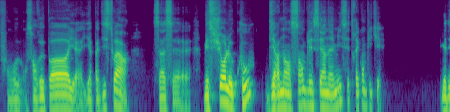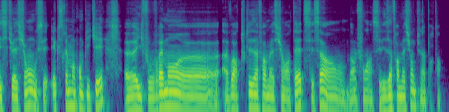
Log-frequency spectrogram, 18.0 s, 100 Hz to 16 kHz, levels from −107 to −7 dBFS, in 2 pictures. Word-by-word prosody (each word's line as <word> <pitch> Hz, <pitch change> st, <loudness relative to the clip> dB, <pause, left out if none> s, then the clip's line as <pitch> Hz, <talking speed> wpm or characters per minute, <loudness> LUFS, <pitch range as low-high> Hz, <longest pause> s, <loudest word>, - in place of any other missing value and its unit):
on, 85 Hz, +1 st, -7 dB
heu, -, -, -10 dB
on -, -, -21 dB
s'en 90 Hz, +2 st, -6 dB
veut 100 Hz, +1 st, 0 dB
pas, 110 Hz, +2 st, +6 dB
il 100 Hz, -, +1 dB
y -, -, -3 dB
a -, -, -7 dB
il -, -, -14 dB
y -, -, -4 dB
a 85 Hz, -, -7 dB
pas 90 Hz, 0 st, -6 dB
d'histoire. 115 Hz, -, +1 dB, 0.5 s
Ça 100 Hz, 0 st, -2 dB
c'est 80 Hz, -4 st, -6 dB, 0.5 s
mais 105 Hz, -, +3 dB
sur 135 Hz, +11 st, +5 dB
le 130 Hz, -6 st, +7 dB
coup, 160 Hz, -, +1 dB, 0.2 s
dire 115 Hz, +4 st, +3 dB
non 125 Hz, -2 st, +4 dB
sans 135 Hz, +4 st, -2 dB
blesser 130 Hz, -1 st, -2 dB
un 120 Hz, -1 st, +4 dB
ami, 120 Hz, +7 st, 0 dB
c'est -, -, -10 dB
très 115 Hz, -, -5 dB
compliqué. 125 Hz, -2 st, -9 dB, 1.1 s
Il -, -, -9 dB
y -, -, +3 dB
a -, -, +3 dB
des 100 Hz, +1 st, +1 dB
situations 110 Hz, +8 st, 0 dB
où 120 Hz, -, 0 dB
c'est -, -, -7 dB
extrêmement 125 Hz, +2 st, -2 dB
compliqué. 120 Hz, 0 st, -1 dB, 0.4 s
Heu, 100 Hz, +2 st, +2 dB
il 105 Hz, -2 st, +1 dB
faut 100 Hz, -1 st, -4 dB
vraiment, 120 Hz, +3 st, +4 dB
heu, 105 Hz, -1 st, 0 dB
avoir 105 Hz, +2 st, -2 dB
toutes 120 Hz, -, -18 dB
les 120 Hz, -1 st, +2 dB
informations 105 Hz, -3 st, -1 dB
en 90 Hz, -, -4 dB
tête, 125 Hz, +5 st, 0 dB
c'est 90 Hz, -, -7 dB
ça 140 Hz, +11 st, +2 dB
hein, 100 Hz, -7 st, -2 dB
dans 90 Hz, -, -5 dB
le 90 Hz, -, -6 dB
fond 90 Hz, +1 st, -6 dB
hein, 85 Hz, -, -6 dB
c'est 85 Hz, +2 st, -8 dB
les 95 Hz, +2 st, -1 dB
informations 105 Hz, +3 st, -1 dB
le 125 Hz, -, -2 dB
plus 120 Hz, -, -9 dB
important. 85 Hz, 0 st, -11 dB
105 Hz, 205 wpm, -26 LUFS, 95-125 Hz, 1.1 s, le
